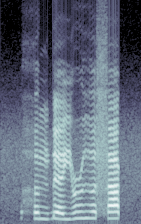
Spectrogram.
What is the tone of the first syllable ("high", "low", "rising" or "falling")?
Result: low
